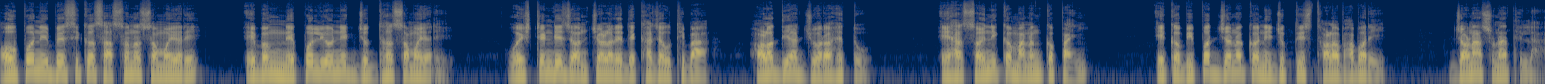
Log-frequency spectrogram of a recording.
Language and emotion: Odia, neutral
